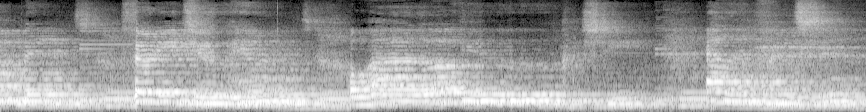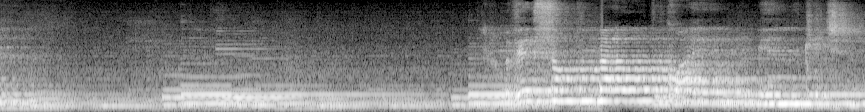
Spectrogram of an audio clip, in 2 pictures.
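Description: Live acoustic folk song: acoustic guitars played under a woman singing in phrases, with a quieter stretch of guitar alone partway through.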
